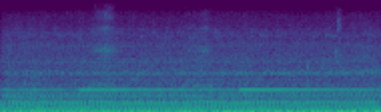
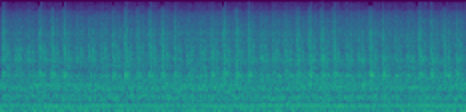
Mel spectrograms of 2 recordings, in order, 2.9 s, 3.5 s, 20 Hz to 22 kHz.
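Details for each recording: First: Salvage auction car listed as a no-start, oil pressure reading 70: starts right up and idles with a smooth, even low hum and steady beat, no knocks or misses. Normal idle. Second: Ticking idle on a 3400/3100 V6 that misfires; sharp steady top-end tick sounding like lifters; owner suspects a blown lower plenum (intake) gasket, and water in the oil may be present.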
